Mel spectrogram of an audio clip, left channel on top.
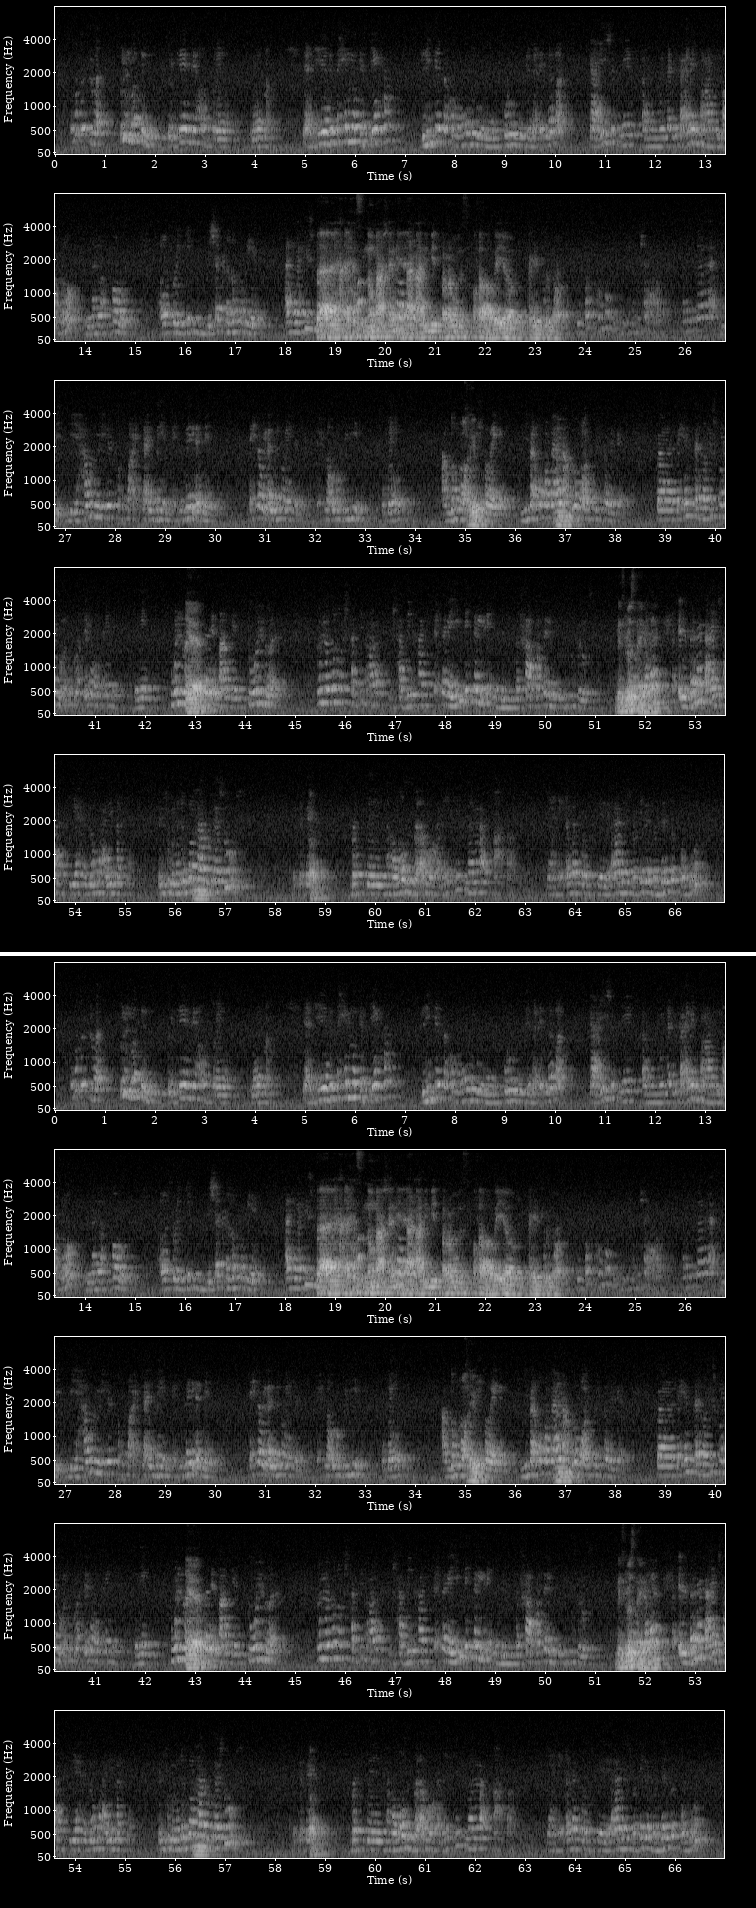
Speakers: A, on the left (about 35°); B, on the left (about 80°).
A: هما طول الوقت طول الوقت ال- تركيا فيها عنصرية لعلمك يعني هي لسه حلوة كسياحة ليك انت كمناظر وخروج وكده انما كعيشة هناك او انك تتعامل مع الاتراك لا لا خالص عنصريين بشكل غير طبيعي انا ما فيش مره
B: لا
A: كنت
B: انا ح- أنا
A: اروح
B: حاسس ان هم عشان
A: الا
B: يعني
A: واتخانق
B: قاع- قاعدين بيتهربوا من الثقافه العربيه والحاجات
A: بالظبط
B: دي كلها
A: بالظبط هم ما بيحبوش العرب هم بي- بيحاولوا يحسوا هم احنا المان احنا زي الالمان احنا والالمان واحد احنا اوروبيين انت فاهم عندهم عقده
B: ايوه
A: الخواجه دي بقى هم فعلا
B: امم
A: عندهم عقده الخواجه فتحس انا ما فيش مره بقول لك رحت الا واتخانق هناك طول الوقت
B: يا
A: بتخانق مع الناس طول الوقت طول الوقت هم مش حابين عرب مش حابين حد احنا جايين احنا اللي احنا بننفعكم احنا اللي بنديكم الفلوس
B: بفلوسنا
A: انتوا البلد
B: يا جدعان
A: البلد عايشة على السياحة اللي هم علينا احنا انتوا من غيرنا ما
B: امم
A: تعر- ما تعيشوش انت فاهم
B: صح
A: بس آه، كمناظر بقى واماكن لا لا لا تحفة يعني انا كنت قاعدة في مكان لما نزلت اسطنبول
